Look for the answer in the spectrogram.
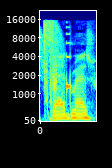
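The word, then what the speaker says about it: deadmau5: Dead Mouse, which is spelled Dead M-A-U 5.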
